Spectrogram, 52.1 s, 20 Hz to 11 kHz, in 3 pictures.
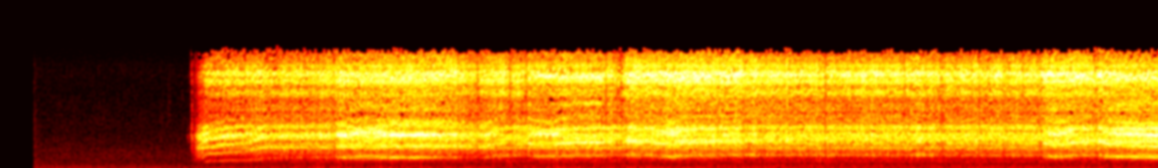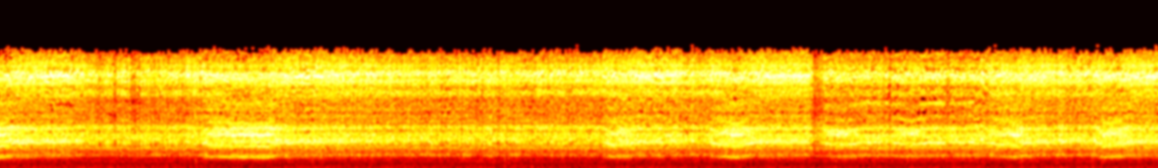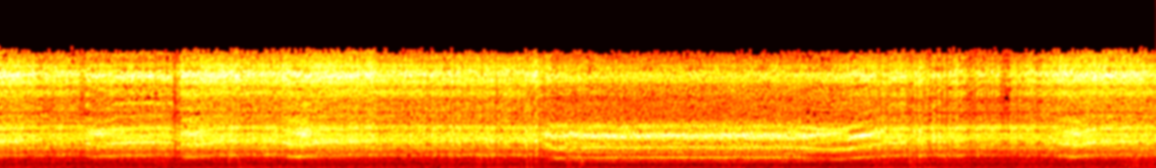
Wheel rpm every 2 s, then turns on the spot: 0, 30, 170, 200, 220, 230, 240, 230, 220, 230, 220, 230, 230, 230, 230, 220, 230, 230, 230, 230, 230, 200, 160, 180, 230, 230.
none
